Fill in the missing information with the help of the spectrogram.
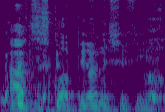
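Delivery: low, contained anger; fuming. Real, not acted. Podcaster refusing to look at the camera, quietly fuming. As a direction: hold the temper down, voice dropped. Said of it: "I'm fucking fuming".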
